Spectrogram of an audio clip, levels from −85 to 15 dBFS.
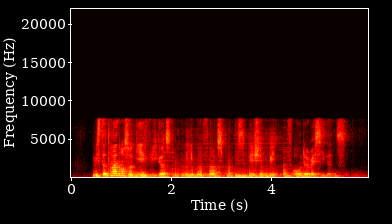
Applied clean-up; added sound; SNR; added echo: neural separator model SepFormer DNS4.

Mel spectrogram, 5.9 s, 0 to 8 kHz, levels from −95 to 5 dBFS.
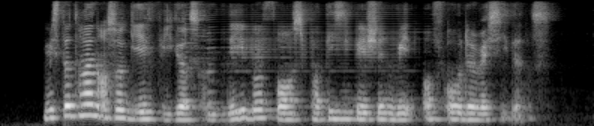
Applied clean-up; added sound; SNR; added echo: neural mask model DeepFilterNet 3.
